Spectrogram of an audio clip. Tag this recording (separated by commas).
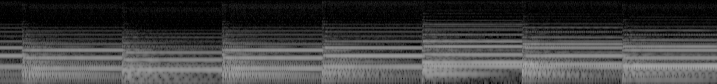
Music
